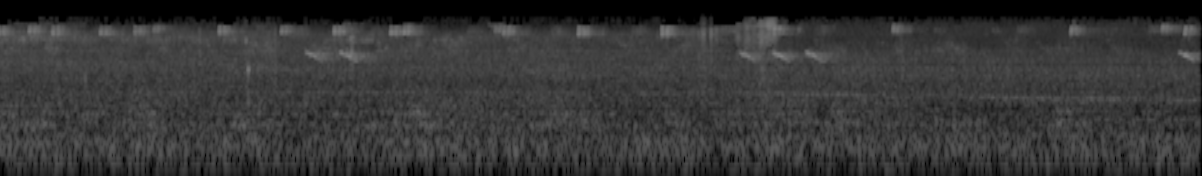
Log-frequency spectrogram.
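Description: A bird calling outdoors in winter: a quick run of three short falling notes, heard three times about four seconds apart, over a steady background rumble of outdoor noise.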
